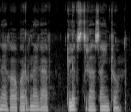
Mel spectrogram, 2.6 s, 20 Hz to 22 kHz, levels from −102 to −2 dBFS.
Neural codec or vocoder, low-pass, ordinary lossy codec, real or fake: none; none; none; real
